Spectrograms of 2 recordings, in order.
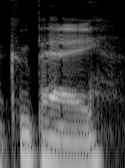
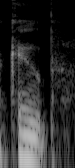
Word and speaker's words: coupe: Now this is quite obviously a coupe, or a coupe, whatever you want to call it. I mean, pretty sure both ways of pronunciation is correct.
